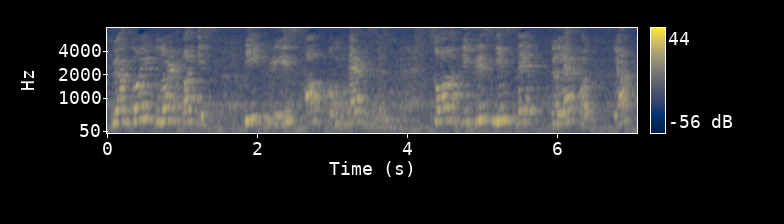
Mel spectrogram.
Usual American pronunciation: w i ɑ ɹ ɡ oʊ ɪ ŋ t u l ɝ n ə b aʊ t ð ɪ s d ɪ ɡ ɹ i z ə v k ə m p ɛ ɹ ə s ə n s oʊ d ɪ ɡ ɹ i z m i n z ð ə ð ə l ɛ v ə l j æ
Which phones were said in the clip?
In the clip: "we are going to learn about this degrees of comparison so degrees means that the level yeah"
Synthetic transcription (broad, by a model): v i ɑ ɹ ɡ oʊ ɪ ŋ t u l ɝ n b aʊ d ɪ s d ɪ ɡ ɹ i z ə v k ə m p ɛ ɹ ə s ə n s oʊ d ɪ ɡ ɹ i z m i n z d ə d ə l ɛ f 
